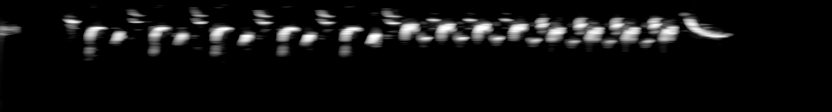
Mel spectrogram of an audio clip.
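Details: European goldfinch song used for training songbirds and stimulating breeding goldfinches to mate: a rapid, continuous twittering run of high chirpy notes, roughly three seconds long, ending in a drawn-out, slurred descending note, with no other sounds.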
